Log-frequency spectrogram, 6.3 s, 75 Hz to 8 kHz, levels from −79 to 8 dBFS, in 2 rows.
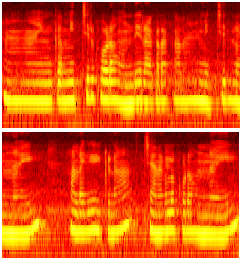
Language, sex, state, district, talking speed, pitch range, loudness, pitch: Telugu, female, Andhra Pradesh, Manyam, 130 wpm, 195-215 Hz, -17 LUFS, 205 Hz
